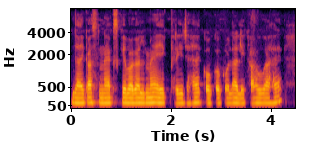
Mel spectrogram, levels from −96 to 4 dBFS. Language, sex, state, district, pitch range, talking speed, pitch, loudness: Hindi, male, Jharkhand, Deoghar, 105-115 Hz, 175 wpm, 110 Hz, -17 LUFS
